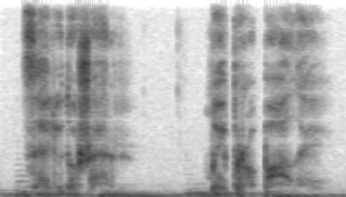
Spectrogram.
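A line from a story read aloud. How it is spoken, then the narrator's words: Several voices whispering. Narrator (Ukrainian): прошепотіли брати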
